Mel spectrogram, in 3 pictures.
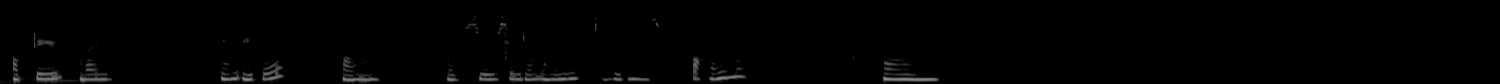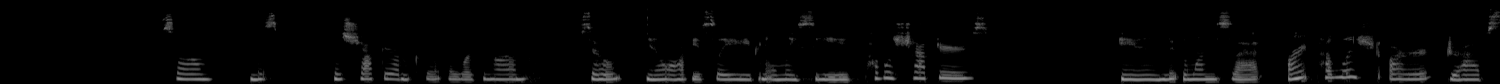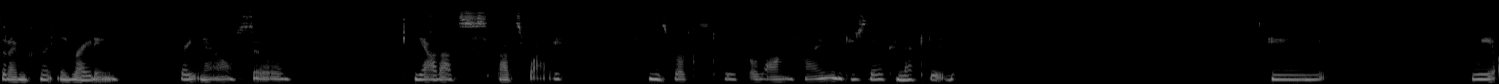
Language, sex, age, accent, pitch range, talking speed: English, female, 10-29, American, 220-255 Hz, 85 wpm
